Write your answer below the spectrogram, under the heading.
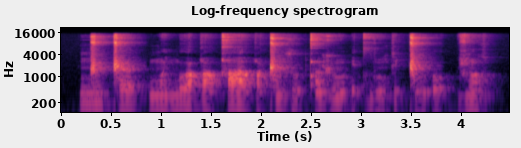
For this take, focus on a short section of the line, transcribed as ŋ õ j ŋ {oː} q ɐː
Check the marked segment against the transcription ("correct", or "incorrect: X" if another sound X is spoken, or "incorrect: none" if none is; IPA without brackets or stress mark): correct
